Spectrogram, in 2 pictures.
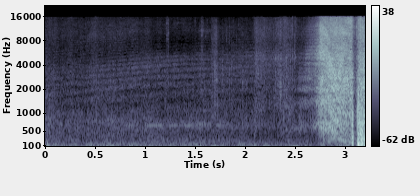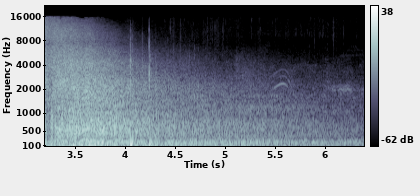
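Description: A large stick-mounted firework rocket going off: a sudden loud rush and sharp bang about three seconds in, then a long fade. The rocket blew up at or just after launch instead of climbing away.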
